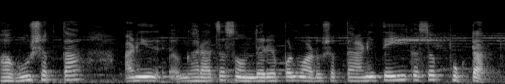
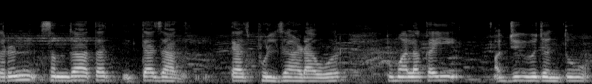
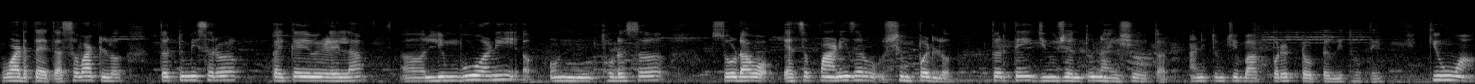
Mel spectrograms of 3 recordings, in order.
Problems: background sounds at intervals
